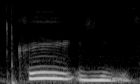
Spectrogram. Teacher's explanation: And it helps if you smile a little bit to say it, especially on the first syllable, Kyiv, because you have to spread your lips a little bit to say it properly, Kyiv. And the first syllable is stressed.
